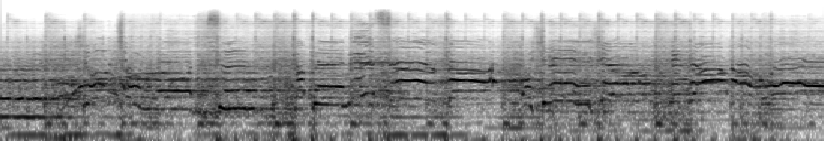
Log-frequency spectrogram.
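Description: A woman singing a rock song live into a microphone over amplified instrumental backing with a steady drum beat.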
